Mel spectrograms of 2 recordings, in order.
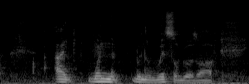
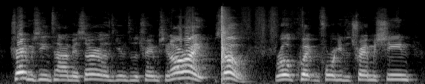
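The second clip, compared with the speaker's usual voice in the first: higher and louder announcer-style hype; hyped; 7 semitones higher, 11 dB louder than usual. Real, not acted. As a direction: announce the segment to chat. Hyping trade machine segment.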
